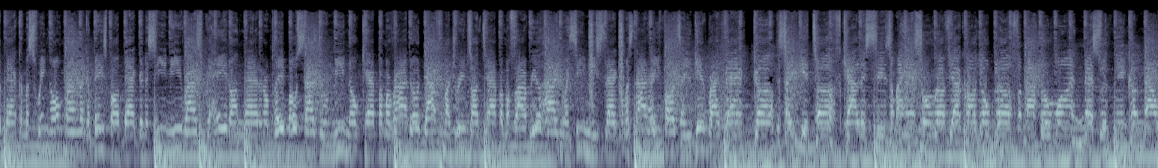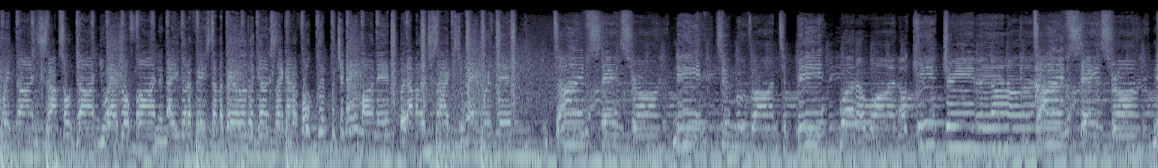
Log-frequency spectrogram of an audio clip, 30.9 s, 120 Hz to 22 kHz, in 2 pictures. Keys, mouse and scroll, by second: 5.4 scroll down 1, 10.1 1, 10.4 0, 10.7 Return, 12.9 ctrl+a, 14.1-16.5 typing, 17.8 ctrl+a, 19.9 0, 20.5 Return.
